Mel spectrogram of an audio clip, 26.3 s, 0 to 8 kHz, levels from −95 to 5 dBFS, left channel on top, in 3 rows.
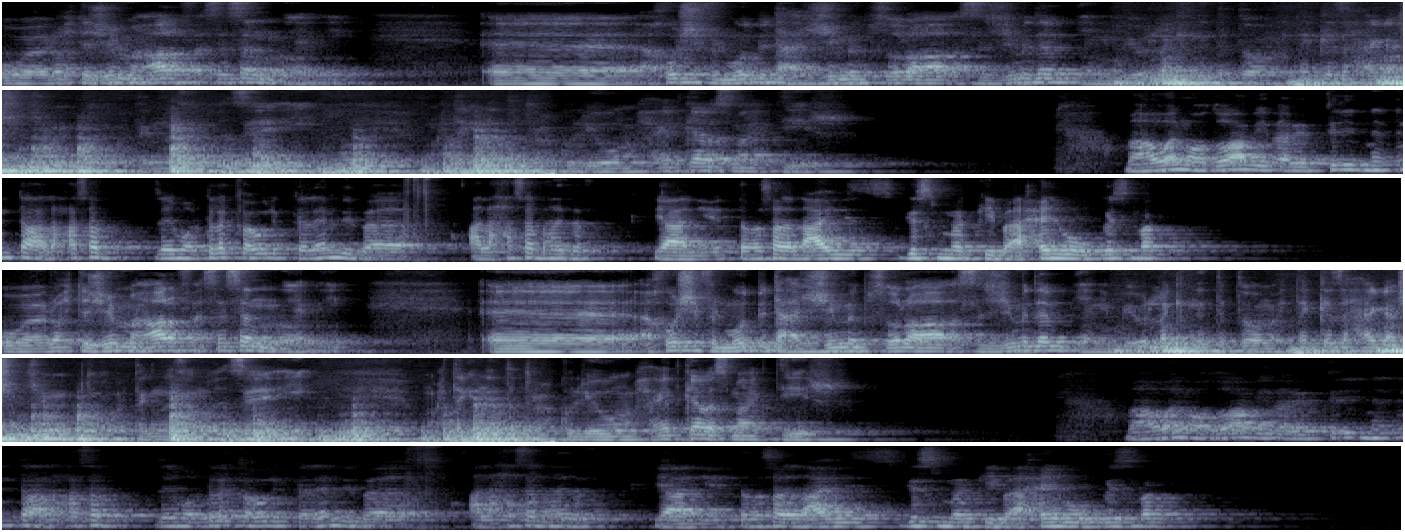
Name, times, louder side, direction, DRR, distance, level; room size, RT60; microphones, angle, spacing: voice 1, 0.0-2.2 2.6-2.7 3.0-10.7 11.0-14.0, right 4 dB, 55° right, 7 dB, 0.4 m, -34 dB
sound 1, 6.9-7.5 8.0-9.3 9.8-11.0 11.3-12.2, right 1 dB, 35° right, 1.3 m, -25 dB
voice 2, 15.8-18.2 18.5-20.1 20.4-21.2 21.6-24.8, left 5 dB, 85° left, 10 dB, 0.4 m, -32 dB
3.7 x 3.4 x 2.8 m, 0.98 s
head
